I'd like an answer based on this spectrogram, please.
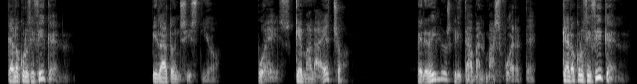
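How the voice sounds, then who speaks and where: A man giving an expressive liturgical Bible reading, acting out the quoted voices. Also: mid-range voice, slightly rough. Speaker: scripture reader.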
